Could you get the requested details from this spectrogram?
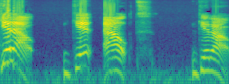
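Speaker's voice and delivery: play-acted, loud, furious, repeated angry shout. Retelling yelling at a man the speaker had let in, retelling a yell. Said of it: "So I just yelled at him".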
